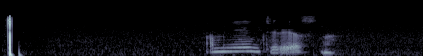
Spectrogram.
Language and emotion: Russian, sad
